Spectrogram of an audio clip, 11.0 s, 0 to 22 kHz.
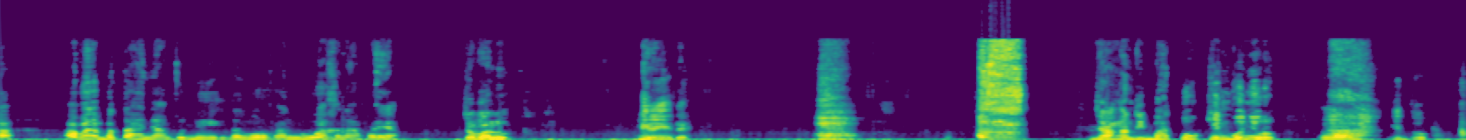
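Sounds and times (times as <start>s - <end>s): man coughing: 7.3s - 7.7s.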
